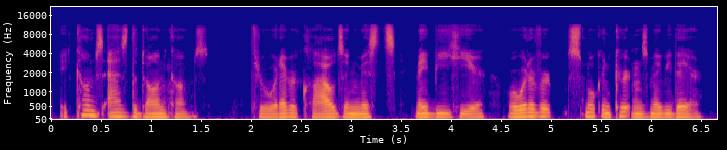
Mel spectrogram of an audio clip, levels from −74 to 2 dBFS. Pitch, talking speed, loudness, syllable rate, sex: 115 Hz, 200 wpm, -20 LUFS, 5.8 syllables/s, male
